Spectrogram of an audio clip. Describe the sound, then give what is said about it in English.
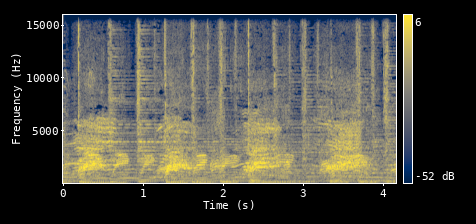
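Duck quacks sound in a steady rhythm, about four bright, nasal bursts evenly spaced over upbeat background music, fairly loud. “That is what ducks say.”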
